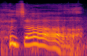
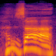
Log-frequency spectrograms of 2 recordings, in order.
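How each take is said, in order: First: Squeaky, high-pitched huzzah; a thin, falsetto victory cry; high cheer. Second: Full-voiced, hearty huzzah; loud cheer. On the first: Pretend. Celebrating one viewer. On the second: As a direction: shout it like a rallying cry. Repeats the cheer.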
